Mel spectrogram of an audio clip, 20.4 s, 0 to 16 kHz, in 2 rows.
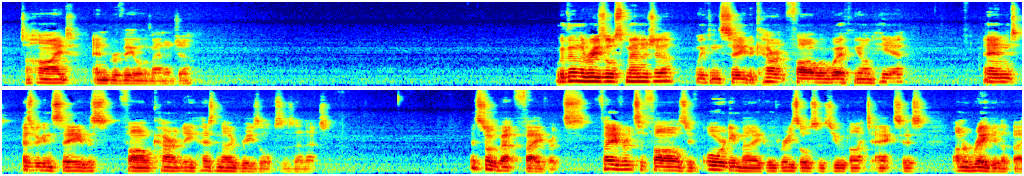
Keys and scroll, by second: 2.2 super+r.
